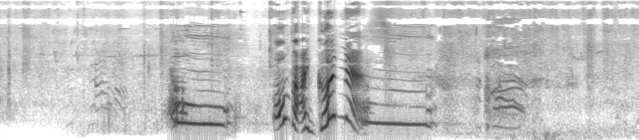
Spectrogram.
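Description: A dog giving howl-like vocal calls: a held note about two seconds in, then a wavering call that settles into another long held note, with fainter calls after.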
